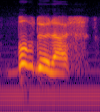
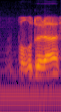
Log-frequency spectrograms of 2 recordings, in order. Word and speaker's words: Bordelas: Alors, cet avant-propos est signé Laurent Bordelas. Bordelas, si vous préférez, mais nous, on prononce, bien sûr, toutes les lettres.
